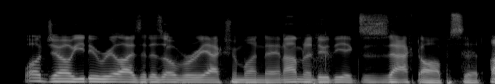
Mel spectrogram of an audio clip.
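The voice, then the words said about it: Thick Texas accent. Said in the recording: “It's that thick Texas accent in me. I can't pronounce certain words.”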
